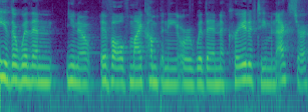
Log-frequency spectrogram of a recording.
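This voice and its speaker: A woman with a normal speaking voice, medium pitch, an American accent and a moderate pace. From not the UK, Middle Eastern heritage. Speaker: podcast co-host, runs a creative company. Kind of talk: casual chat.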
